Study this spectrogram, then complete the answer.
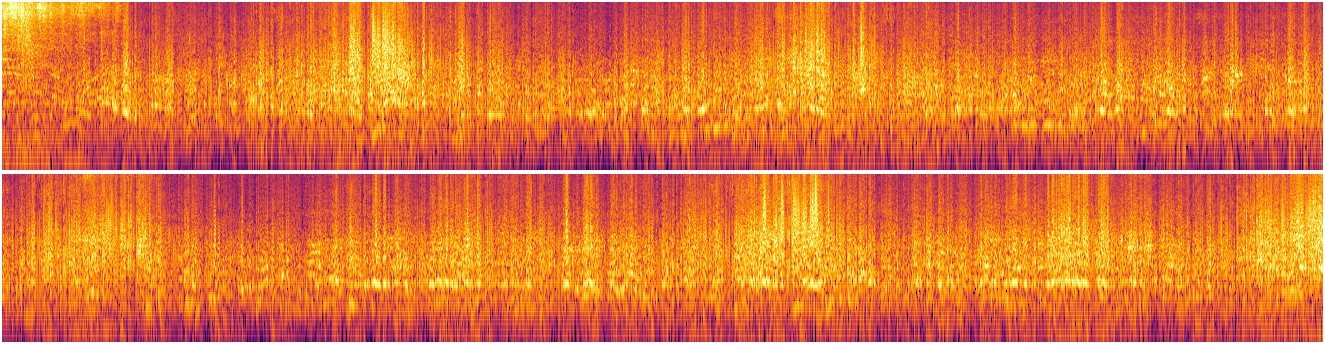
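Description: A fairground ride whirls and rattles.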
